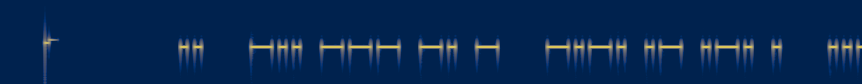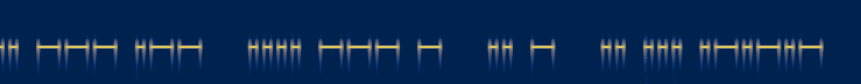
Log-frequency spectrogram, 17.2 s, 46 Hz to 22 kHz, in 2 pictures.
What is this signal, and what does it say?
Morse code, heard as a keyed tone, about 17 wpm, 700 Hz. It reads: I DONT CARE HOW HOT IT IS.
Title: Sentences from Top 1000 Words - Review Part 3 - 17wpm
